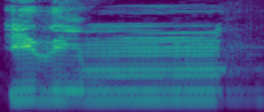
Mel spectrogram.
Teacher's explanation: میم کی آواز نکل رہی ہے اور غنہ بھی ساتھ ساتھ کرنا ہے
